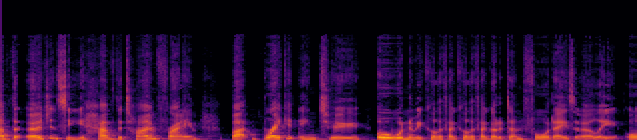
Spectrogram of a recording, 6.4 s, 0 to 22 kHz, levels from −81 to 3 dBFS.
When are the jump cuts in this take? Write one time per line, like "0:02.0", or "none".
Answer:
0:03.0
0:03.7
0:04.5

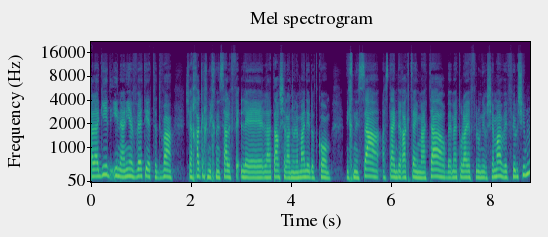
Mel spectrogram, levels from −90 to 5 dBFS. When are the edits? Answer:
none

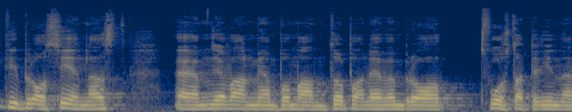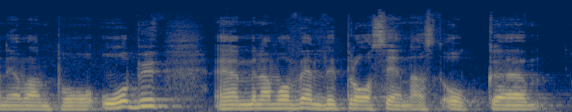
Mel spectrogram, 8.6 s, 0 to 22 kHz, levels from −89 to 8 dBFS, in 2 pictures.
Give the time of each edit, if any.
none

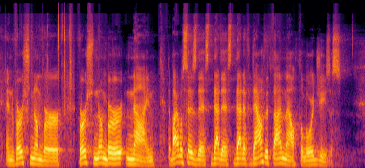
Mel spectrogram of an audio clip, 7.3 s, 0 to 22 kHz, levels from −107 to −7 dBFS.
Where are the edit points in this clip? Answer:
0:01.5
0:04.4
0:05.3

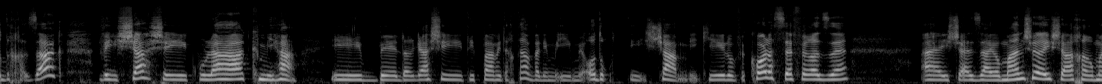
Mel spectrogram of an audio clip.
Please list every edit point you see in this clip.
none

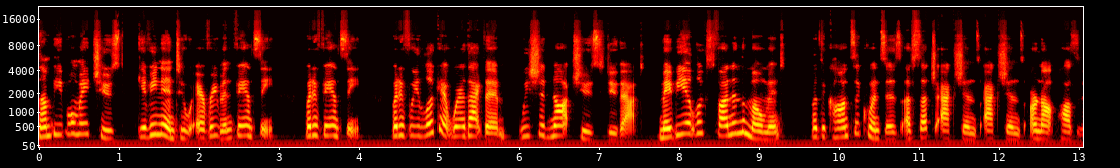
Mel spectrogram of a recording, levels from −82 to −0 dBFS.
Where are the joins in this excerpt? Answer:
0:01.0
0:02.3
0:03.5
0:05.6
0:07.7
0:11.8

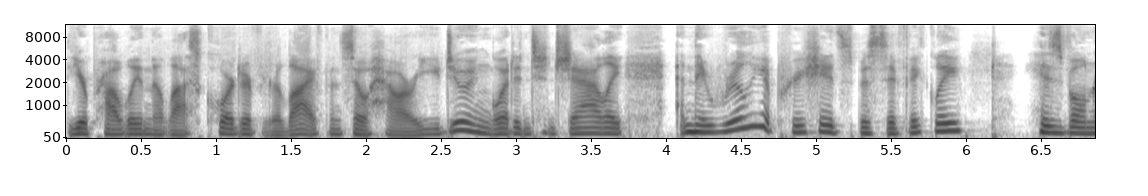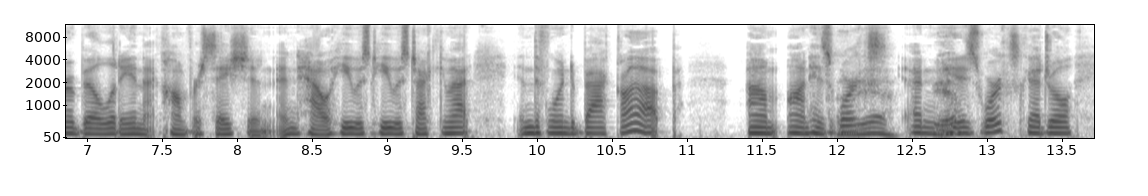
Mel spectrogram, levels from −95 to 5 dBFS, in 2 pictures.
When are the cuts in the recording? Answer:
0:08.9
0:10.0

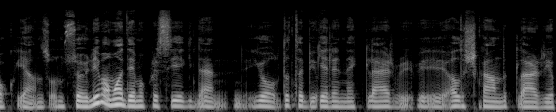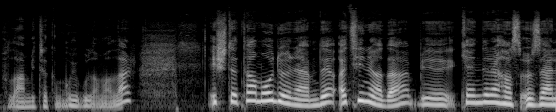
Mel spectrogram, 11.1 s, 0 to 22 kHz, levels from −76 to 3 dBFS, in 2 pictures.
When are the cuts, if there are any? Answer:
0:03.2

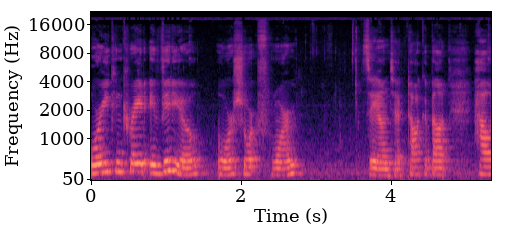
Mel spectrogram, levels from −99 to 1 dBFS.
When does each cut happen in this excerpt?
none

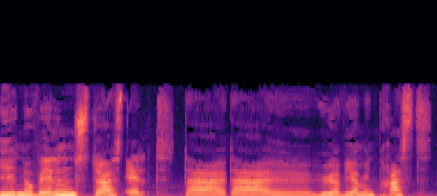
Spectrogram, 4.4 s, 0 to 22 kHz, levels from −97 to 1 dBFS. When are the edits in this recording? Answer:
0:01.2
0:02.2

